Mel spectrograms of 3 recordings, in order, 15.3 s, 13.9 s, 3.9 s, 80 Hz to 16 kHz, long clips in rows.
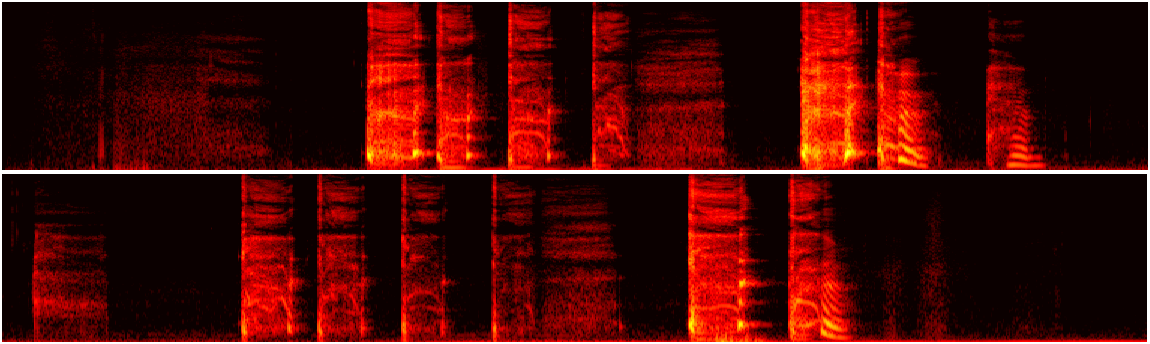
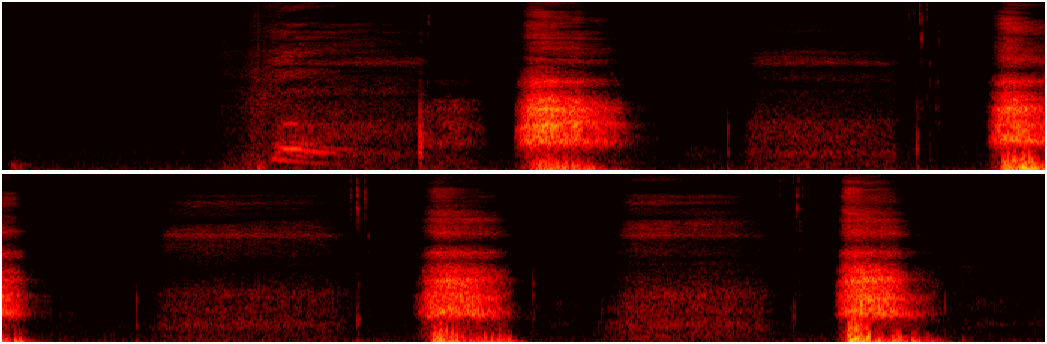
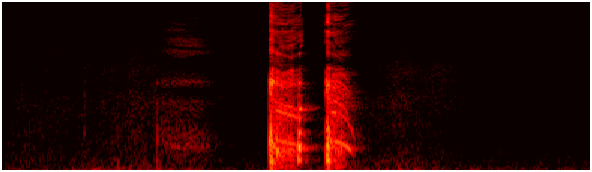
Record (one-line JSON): {"three_cough_length": "15.3 s", "three_cough_amplitude": 13454, "three_cough_signal_mean_std_ratio": 0.26, "exhalation_length": "13.9 s", "exhalation_amplitude": 2929, "exhalation_signal_mean_std_ratio": 0.32, "cough_length": "3.9 s", "cough_amplitude": 2796, "cough_signal_mean_std_ratio": 0.24, "survey_phase": "beta (2021-08-13 to 2022-03-07)", "age": "45-64", "gender": "Female", "wearing_mask": "No", "symptom_cough_any": true, "symptom_headache": true, "symptom_other": true, "smoker_status": "Never smoked", "respiratory_condition_asthma": false, "respiratory_condition_other": false, "recruitment_source": "Test and Trace", "submission_delay": "1 day", "covid_test_result": "Positive", "covid_test_method": "RT-qPCR", "covid_ct_value": 18.5, "covid_ct_gene": "ORF1ab gene", "covid_ct_mean": 18.6, "covid_viral_load": "780000 copies/ml", "covid_viral_load_category": "Low viral load (10K-1M copies/ml)"}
